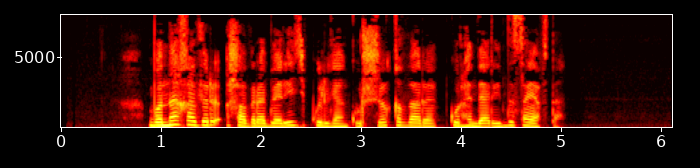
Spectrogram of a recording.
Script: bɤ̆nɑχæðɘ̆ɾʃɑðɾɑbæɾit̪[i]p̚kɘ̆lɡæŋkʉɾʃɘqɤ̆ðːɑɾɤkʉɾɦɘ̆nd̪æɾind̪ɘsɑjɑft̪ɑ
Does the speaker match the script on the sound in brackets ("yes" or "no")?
yes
